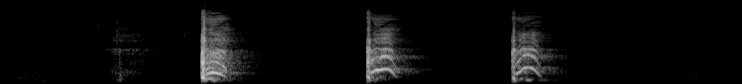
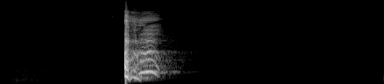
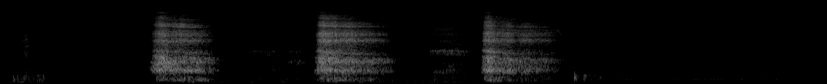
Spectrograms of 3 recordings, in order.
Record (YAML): three_cough_length: 7.4 s
three_cough_amplitude: 31704
three_cough_signal_mean_std_ratio: 0.25
cough_length: 3.8 s
cough_amplitude: 32768
cough_signal_mean_std_ratio: 0.2
exhalation_length: 8.3 s
exhalation_amplitude: 3360
exhalation_signal_mean_std_ratio: 0.41
survey_phase: beta (2021-08-13 to 2022-03-07)
age: 45-64
gender: Female
wearing_mask: 'No'
symptom_sore_throat: true
symptom_headache: true
symptom_loss_of_taste: true
symptom_onset: 3 days
smoker_status: Never smoked
respiratory_condition_asthma: false
respiratory_condition_other: false
recruitment_source: Test and Trace
submission_delay: 2 days
covid_test_result: Positive
covid_test_method: RT-qPCR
